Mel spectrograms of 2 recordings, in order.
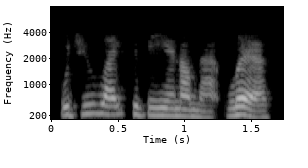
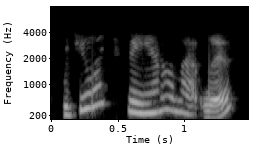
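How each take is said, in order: First: The voice falls at the end. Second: The voice rises at the end. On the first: The speaker sounds sure of themselves. The speaker calls it right. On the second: The speaker sounds doubtful. The speaker calls it wrong.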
